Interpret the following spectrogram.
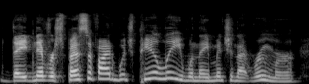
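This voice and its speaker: A young man co-hosting a casual podcast, rambling excitably and swearing freely as he talks. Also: high-pitched, fast, no room sound, clean studio sound. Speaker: podcast co-host. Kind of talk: casual chat.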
